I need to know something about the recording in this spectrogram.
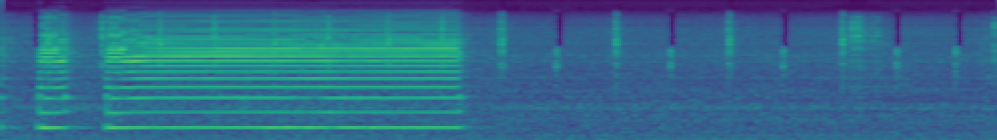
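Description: Horn of a vehicle behind the stopped car: a short toot, then one long blast of about two seconds that stops abruptly. It is an impatient driver honking to make the stationary car move off.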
